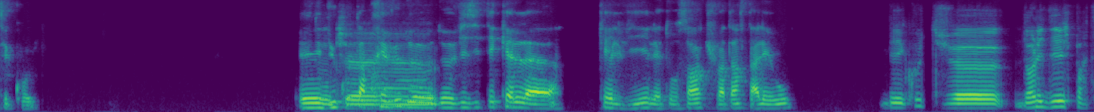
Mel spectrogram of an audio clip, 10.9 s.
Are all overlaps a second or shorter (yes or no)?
no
